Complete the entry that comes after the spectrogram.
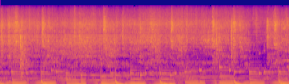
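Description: Freshly added chopped okra sizzling in hot oil in a kadhai (wok), with a metal spatula scraping and stirring it in repeated short strokes.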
